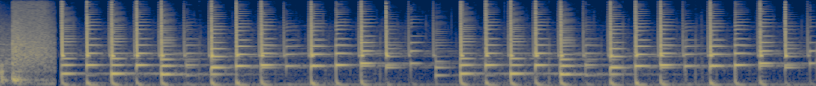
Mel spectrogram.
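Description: A synth-pop melody played on a bright electronic tone, with quick staccato notes pulsing in a steady, driving rhythm and shifting pitch. There are no voices, and a brief noisy burst comes first.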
